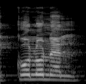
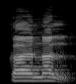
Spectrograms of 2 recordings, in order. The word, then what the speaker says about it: colonel: होना तो चाहिए ये कोलोनेल, लेकिन इस वर्ड की सही प्रोनाउंसिएशन है कर्नल। कर्नल। जो ये बीच में एल है, इसकी साउंड बिल्कुल भी नहीं आ रही है और एक आर की साउंड पता नहीं कहां से आ गई, और इसे हिंदी में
